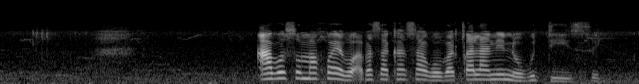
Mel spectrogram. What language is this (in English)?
South Ndebele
